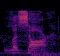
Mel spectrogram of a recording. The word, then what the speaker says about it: Lazar: and it's sales liaison it's lazar actually accent on the tsar but yes i'm your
